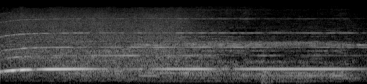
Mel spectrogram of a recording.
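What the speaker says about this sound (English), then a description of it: "So you bring up to the old Hoover, not the new one." An old Hoover vacuum cleaner runs steadily, a loud close motor whine with a sustained high tone that holds throughout without talk.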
